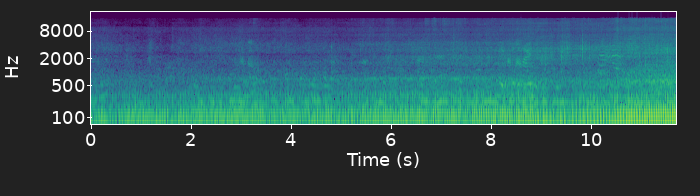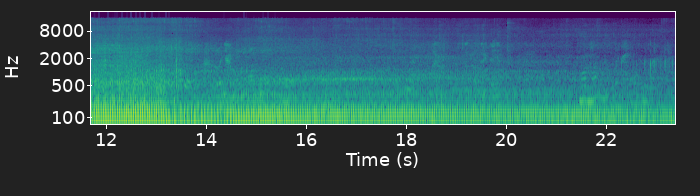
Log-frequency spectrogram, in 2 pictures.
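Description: A motor vehicle's engine running with a low rumble, growing louder to a peak about twelve seconds in and then slowly fading as it passes.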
